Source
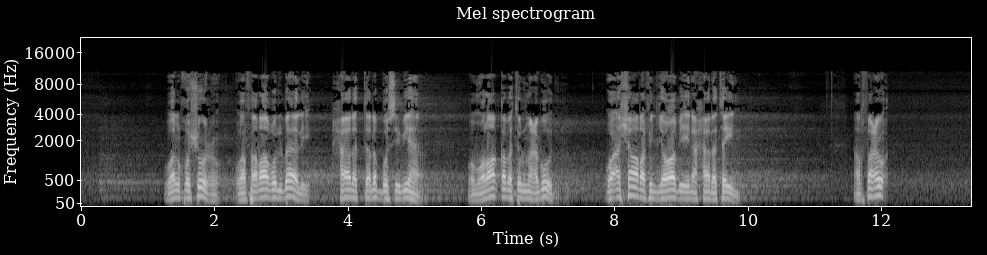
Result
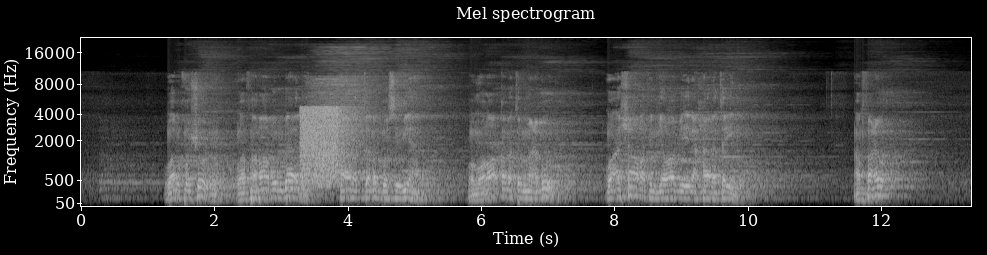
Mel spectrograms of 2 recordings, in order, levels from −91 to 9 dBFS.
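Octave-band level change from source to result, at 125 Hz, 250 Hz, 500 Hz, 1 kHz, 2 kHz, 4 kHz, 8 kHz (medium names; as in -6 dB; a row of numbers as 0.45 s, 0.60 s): -4.5 dB, -5.0 dB, -6.0 dB, -3.5 dB, +5.0 dB, +2.5 dB, +3.0 dB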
